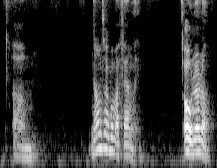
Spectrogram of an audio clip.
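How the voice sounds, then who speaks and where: At a moderate pace, a man talks with a high pitch. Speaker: vlogger. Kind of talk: casual vlog monologue. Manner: halting, many fillers.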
